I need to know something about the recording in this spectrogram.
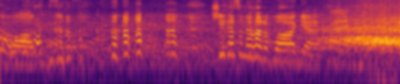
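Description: Young women laugh loudly close by.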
